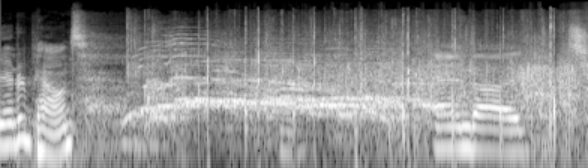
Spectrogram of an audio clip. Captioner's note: audience clapping and cheering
